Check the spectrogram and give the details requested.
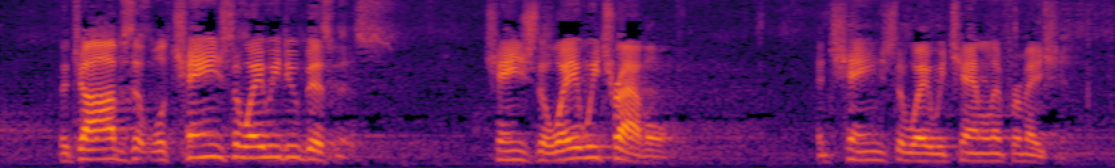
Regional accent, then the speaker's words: DeSoto, Missouri, United States; I grew up in DeSoto, Missouri.

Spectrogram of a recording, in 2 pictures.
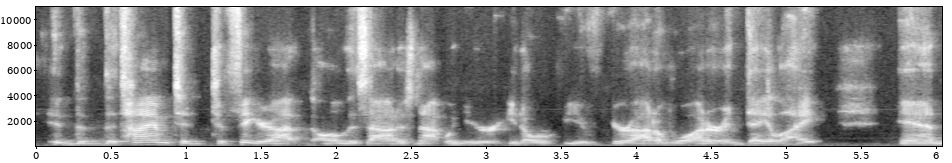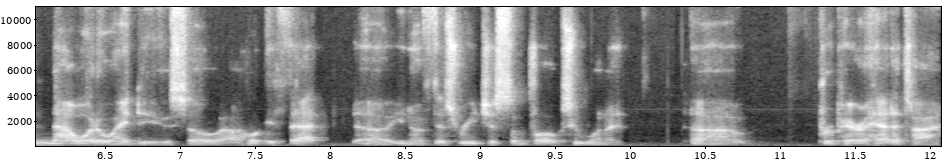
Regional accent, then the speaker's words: Missouri, United States; I'm born and raised in Missouri

